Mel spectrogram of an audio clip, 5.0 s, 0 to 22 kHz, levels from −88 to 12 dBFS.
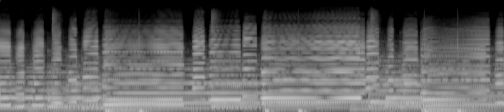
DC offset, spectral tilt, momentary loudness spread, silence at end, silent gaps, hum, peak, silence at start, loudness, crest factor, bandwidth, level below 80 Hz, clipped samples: under 0.1%; -5 dB/octave; 4 LU; 0 s; none; none; -2 dBFS; 0 s; -16 LUFS; 14 dB; 13.5 kHz; -32 dBFS; under 0.1%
